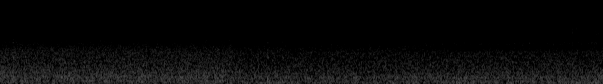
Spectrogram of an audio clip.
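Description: Faint, steady hiss of room tone and microphone noise, with no distinct sound events.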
